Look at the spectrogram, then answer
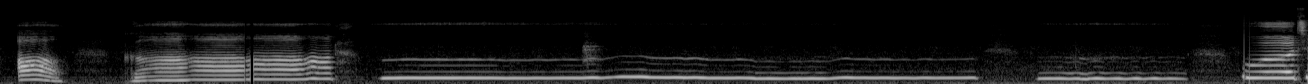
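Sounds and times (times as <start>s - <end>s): woman humming a slow tune: 1.3s - 13.0s.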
